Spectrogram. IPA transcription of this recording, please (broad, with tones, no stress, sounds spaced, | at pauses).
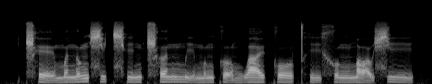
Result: ʈ͡ʂʰ ḛ˨˩ ɪ̯ m ə˧˥ n ʊ˥ ŋ ɕ i˥ t͡ɕʰ i˧˥ ŋ ʈ͡ʂʰ ə˥ n m ḭ˨˩ n̪ ʊ˧˥ ŋ k ɤ̰˨˩ m w a˥ ɪ̯ k o˧˥ ʊ̯ t̪ʰ ḭ˨˩ x ʊ˧˥ ŋ n̪ ɑ̰˨˩ ʊ̯ ɕ i˥˩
